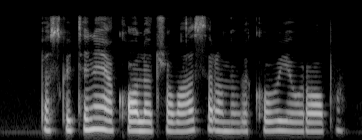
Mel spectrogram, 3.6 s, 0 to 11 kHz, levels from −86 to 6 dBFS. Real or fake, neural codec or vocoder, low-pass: real; none; 7.2 kHz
